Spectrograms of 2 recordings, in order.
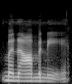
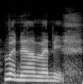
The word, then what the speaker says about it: Menominee: but it's pronounced Menominee. And then of course, yeah, that's exactly what, yeah. Menominee. Menominee.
